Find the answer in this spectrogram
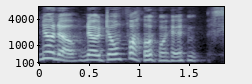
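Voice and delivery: mildly urgent, pressing dispatcher voice. Retelling the police dispatcher on the phone, imitating a little urgency. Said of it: "has a little urgency in her voice".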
